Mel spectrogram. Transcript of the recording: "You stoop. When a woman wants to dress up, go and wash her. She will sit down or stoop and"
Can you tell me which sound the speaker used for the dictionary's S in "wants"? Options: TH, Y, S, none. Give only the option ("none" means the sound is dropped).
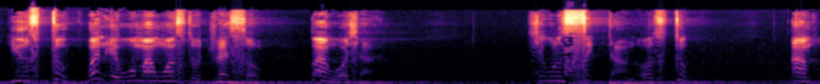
S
